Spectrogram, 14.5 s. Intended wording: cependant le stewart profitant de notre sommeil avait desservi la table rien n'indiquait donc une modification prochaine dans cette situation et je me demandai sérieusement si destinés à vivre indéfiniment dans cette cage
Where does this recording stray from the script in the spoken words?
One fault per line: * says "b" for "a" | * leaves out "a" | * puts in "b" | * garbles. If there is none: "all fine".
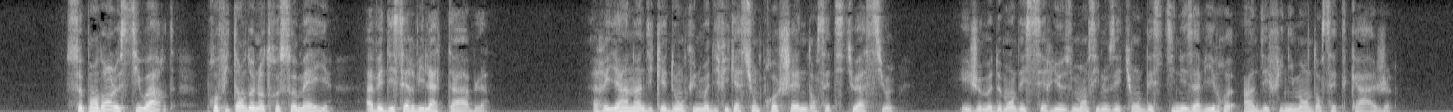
* puts in "nous étions"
